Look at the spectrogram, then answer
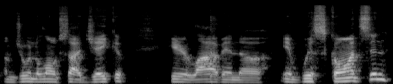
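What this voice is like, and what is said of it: Accidentally Australian-sounding accent. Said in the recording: “I don't know why that sounded Australian or something.”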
